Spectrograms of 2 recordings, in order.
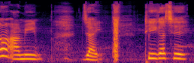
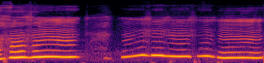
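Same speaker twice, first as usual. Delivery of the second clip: high whiny closed-mouth hums; high whimpering hum; 6 semitones higher, slower than usual. Acted. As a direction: whimper through closed lips.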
